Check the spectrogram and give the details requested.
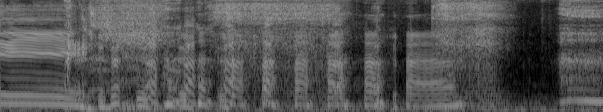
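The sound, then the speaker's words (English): A person imitates an agitated cat, mixing breathy hisses with strained, wavering growls and yowls in a loud burst lasting a few seconds. “It's like as you're kicking the door and going in, the cat, like, makes those guttural, weird, scary cat sounds. Could you like, could you, hear could you maybe hit, do that for me”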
